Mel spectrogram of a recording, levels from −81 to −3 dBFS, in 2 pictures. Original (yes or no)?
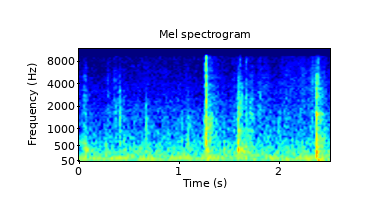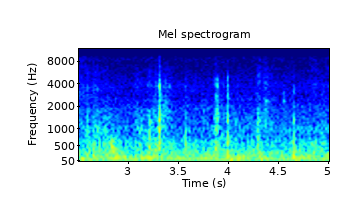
yes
